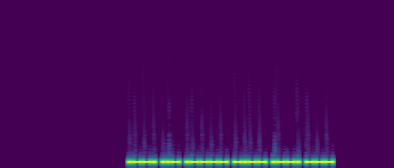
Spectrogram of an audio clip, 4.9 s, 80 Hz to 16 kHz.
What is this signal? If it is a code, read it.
Morse code, heard as a keyed tone, about 40 wpm, 700 Hz. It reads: PU1YPO
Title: DXCC-100 Call Signs - 6 Characters - 40wpm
